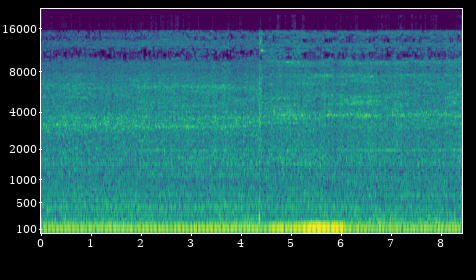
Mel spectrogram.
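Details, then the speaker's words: Infiniti (FX37/QX70/370Z/G37) at idle while swapping PCV valves and hoses to oil catch cans: constant hiss and faint high whistle, briefly louder mid-clip; one PCV valve suspected noisy, source unconfirmed. "Yeah, I don't know why, but this one's making a lot of noise. I don't feel like this one makes as much noise, but it's making a little bit of noise."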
